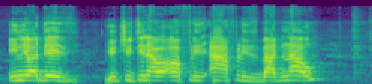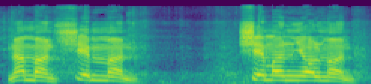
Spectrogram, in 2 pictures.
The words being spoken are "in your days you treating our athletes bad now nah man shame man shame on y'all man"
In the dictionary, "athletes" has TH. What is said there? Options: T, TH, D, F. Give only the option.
F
